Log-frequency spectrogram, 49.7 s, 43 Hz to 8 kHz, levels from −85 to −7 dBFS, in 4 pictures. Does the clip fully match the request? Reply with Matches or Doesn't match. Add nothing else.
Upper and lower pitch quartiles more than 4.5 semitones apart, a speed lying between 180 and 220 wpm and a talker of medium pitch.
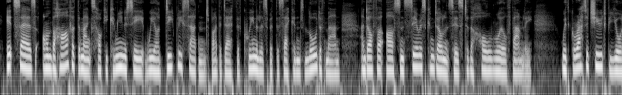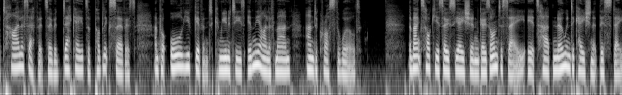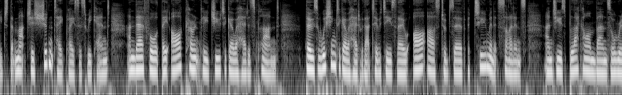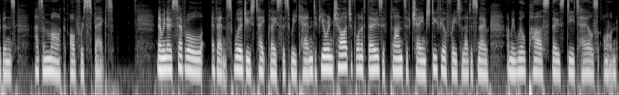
Doesn't match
